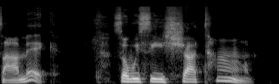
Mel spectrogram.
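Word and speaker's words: ס: Now there is a s sound in ancient Hebrew, the samak. Israeli language is pronounced samek.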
